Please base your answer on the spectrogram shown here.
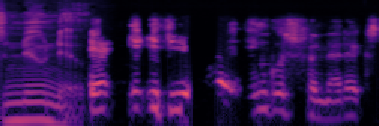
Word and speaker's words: Nuno: what he calls himself it's a portuguese name and as such it uses portuguese phonetics and it turns out the best way we can pronounce it in english is in fact new new so he's new yeah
